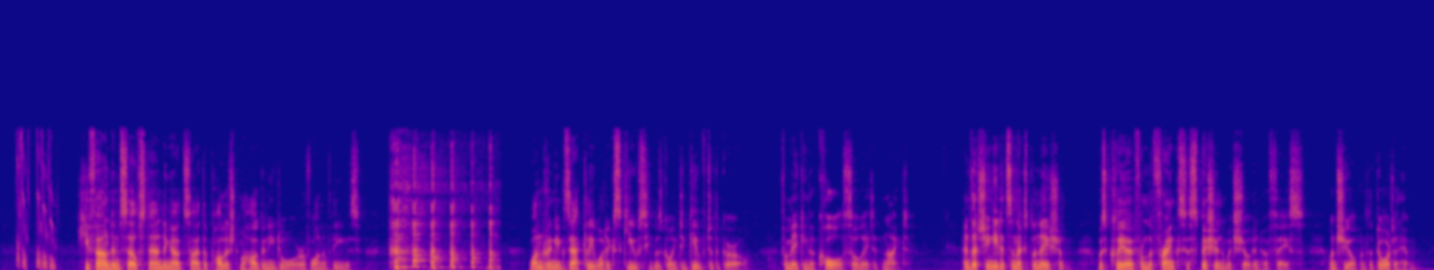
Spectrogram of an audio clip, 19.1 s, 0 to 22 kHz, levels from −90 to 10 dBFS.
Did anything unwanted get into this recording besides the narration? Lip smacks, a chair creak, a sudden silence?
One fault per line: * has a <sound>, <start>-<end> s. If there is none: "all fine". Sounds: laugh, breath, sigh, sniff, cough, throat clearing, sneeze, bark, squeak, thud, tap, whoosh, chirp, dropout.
* has a chirp, 0.2-0.8 s
* has a laugh, 5.2-6.7 s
